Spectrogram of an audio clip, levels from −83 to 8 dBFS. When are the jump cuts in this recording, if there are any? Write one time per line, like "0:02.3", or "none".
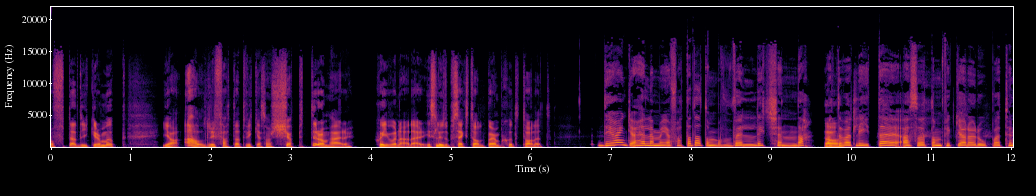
none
